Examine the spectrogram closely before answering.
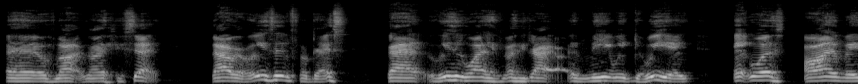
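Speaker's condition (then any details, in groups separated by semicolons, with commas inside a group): Cerebral palsy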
